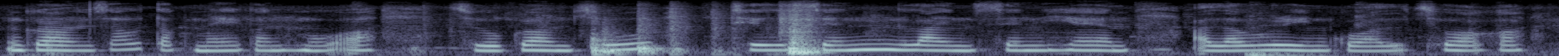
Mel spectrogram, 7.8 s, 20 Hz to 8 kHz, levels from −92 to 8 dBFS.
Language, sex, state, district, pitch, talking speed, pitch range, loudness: Mizo, female, Mizoram, Aizawl, 230 Hz, 145 wpm, 225-240 Hz, -23 LUFS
